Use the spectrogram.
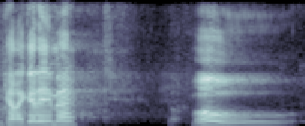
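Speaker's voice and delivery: normal talking voice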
